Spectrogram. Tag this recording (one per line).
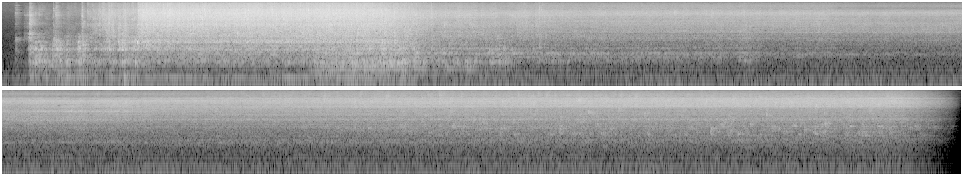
bath
bathroom
Flush
Toilet
Water
WC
